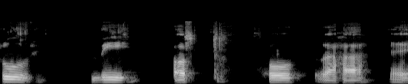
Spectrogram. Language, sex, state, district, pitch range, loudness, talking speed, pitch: Hindi, male, Uttar Pradesh, Ghazipur, 95-110 Hz, -20 LUFS, 100 wpm, 105 Hz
